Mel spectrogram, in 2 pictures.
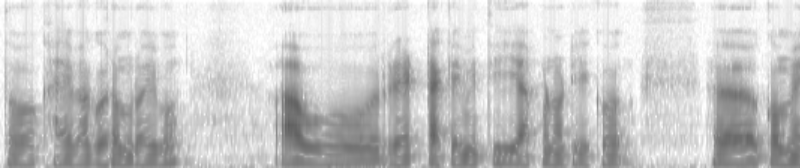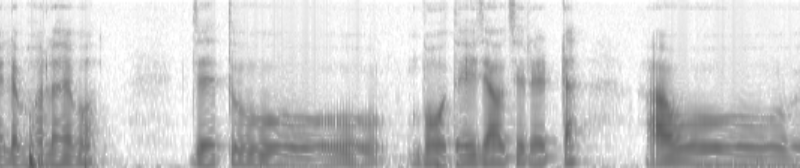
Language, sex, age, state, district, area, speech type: Odia, male, 18-30, Odisha, Kandhamal, rural, spontaneous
